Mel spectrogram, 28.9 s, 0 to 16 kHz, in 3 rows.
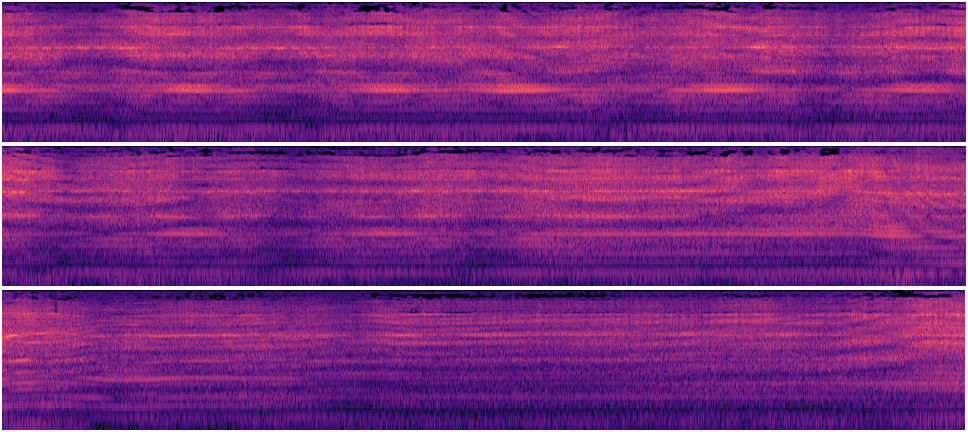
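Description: Align T-Rex 600 nitro RC helicopter in flight: its two-stroke glow engine and rotors make a steady high-pitched whine that swells and fades every couple of seconds as it moves about. About two-thirds of the way through, the pitch dips and comes back up.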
